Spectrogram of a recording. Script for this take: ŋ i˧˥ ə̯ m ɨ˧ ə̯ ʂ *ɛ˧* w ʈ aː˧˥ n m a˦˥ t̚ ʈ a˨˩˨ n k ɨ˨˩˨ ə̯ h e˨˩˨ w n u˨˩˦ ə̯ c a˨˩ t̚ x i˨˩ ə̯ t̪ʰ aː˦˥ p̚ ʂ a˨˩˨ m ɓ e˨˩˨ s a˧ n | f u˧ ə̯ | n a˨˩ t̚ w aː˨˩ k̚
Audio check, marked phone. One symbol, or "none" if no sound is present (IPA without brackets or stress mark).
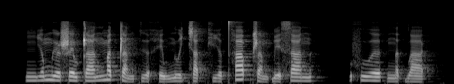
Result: ɛ˧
